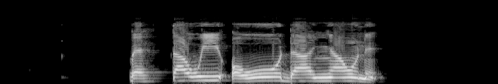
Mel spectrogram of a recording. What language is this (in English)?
Borgu Fulfulde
